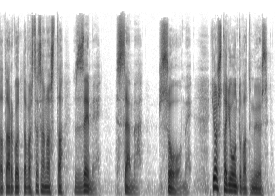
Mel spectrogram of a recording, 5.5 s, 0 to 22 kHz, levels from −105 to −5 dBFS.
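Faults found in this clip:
No findings in the call and media quality review: no faults heard in the speech.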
